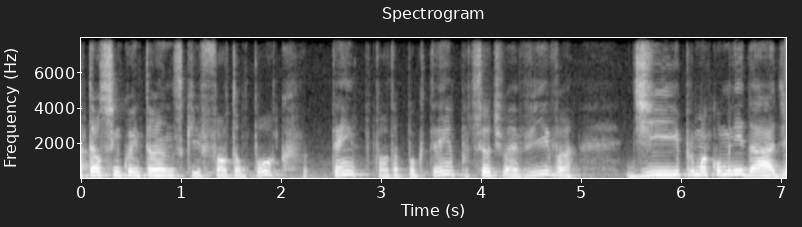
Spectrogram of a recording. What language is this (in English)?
Portuguese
